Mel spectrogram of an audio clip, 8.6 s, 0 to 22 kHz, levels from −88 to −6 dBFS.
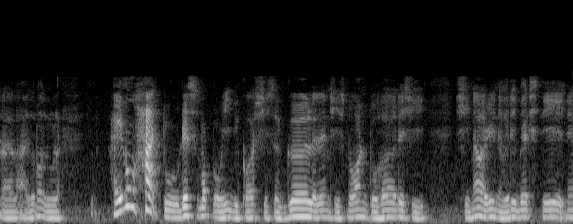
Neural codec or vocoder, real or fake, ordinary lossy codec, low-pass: none; real; MP3, 48 kbps; 5.4 kHz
